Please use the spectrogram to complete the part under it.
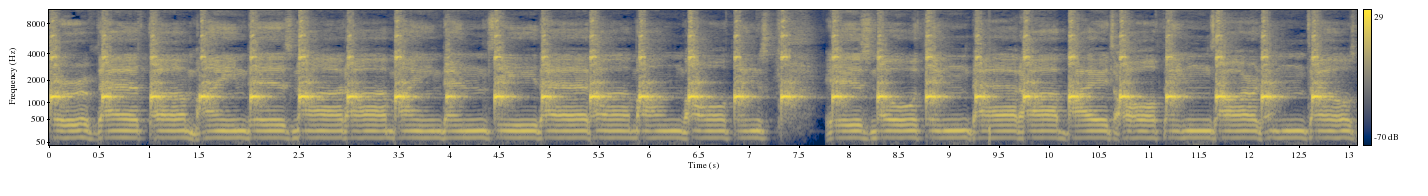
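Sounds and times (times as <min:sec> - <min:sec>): man chanting: 0:00.0 - 0:13.0
percussion beat: 0:00.0 - 0:13.0.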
